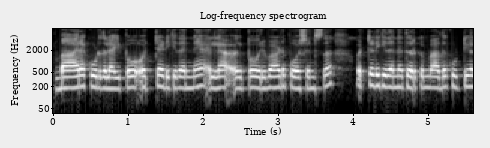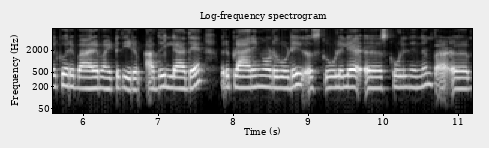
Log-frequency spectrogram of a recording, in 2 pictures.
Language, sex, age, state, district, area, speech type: Malayalam, female, 18-30, Kerala, Kozhikode, urban, spontaneous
